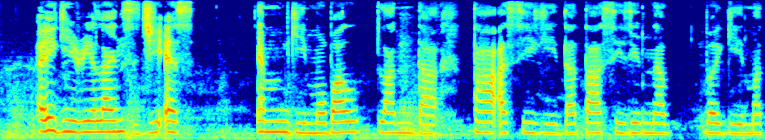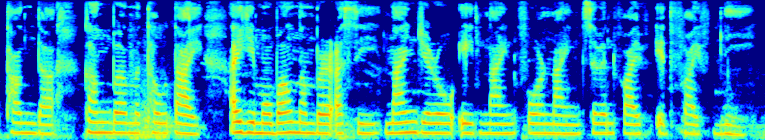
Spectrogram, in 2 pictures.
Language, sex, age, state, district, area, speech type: Manipuri, female, 18-30, Manipur, Senapati, urban, read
